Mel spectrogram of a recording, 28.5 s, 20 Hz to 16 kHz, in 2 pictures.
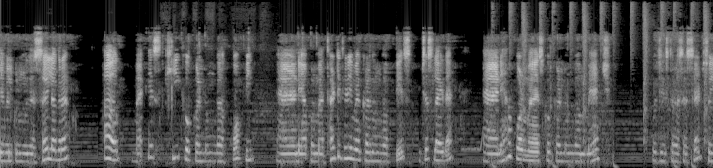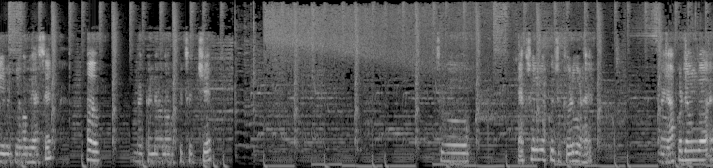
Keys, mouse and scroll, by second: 0.3 scroll down 1, 1.7 click, 3.4 shift+click, 4.8 click, 6.0 right click, 7.7 click, 10.5 scroll up 1, 11.0 middle click, 11.9 click, 13.6 scroll down 1, 15.8 typing, 18.5 typing, 20.2-21.5 typing, 22.7 typing, 24.4 click, 28.2 shift+click.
